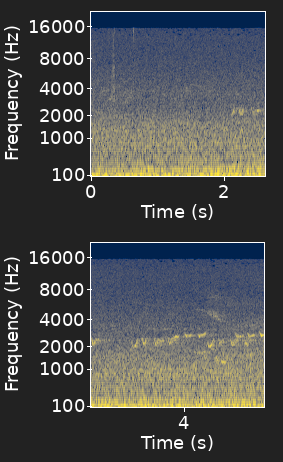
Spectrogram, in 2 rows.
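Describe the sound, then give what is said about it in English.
Faint birdsong outdoors in the morning, at 6:42 a.m. on 9 March: short high chirps repeating in loose runs over a steady background hiss and low hum, with no talking. “Alrighty, let's listen to the birds.”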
